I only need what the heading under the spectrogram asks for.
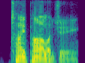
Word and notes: typology: British English

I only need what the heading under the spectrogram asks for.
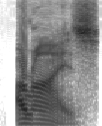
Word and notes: arise: American English

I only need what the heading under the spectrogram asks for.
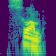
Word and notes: swamp: British English

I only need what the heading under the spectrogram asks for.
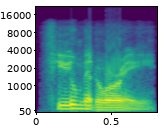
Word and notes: fumitory: American English

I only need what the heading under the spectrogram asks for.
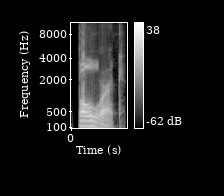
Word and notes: bulwark: American English

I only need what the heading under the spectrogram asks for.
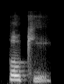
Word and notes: pokey: Indian

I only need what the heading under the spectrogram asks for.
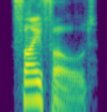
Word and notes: fivefold: British English

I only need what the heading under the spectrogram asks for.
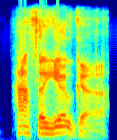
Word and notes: hatha yoga: British English

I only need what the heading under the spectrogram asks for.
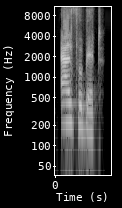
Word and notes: alphabet: Indian

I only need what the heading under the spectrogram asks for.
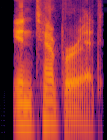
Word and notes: Intemperate: American English

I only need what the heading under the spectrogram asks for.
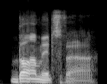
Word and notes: bar mitzvah: British English

